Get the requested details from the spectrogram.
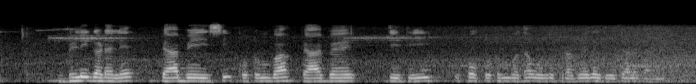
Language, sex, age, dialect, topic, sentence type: Kannada, male, 18-24, Central, agriculture, statement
